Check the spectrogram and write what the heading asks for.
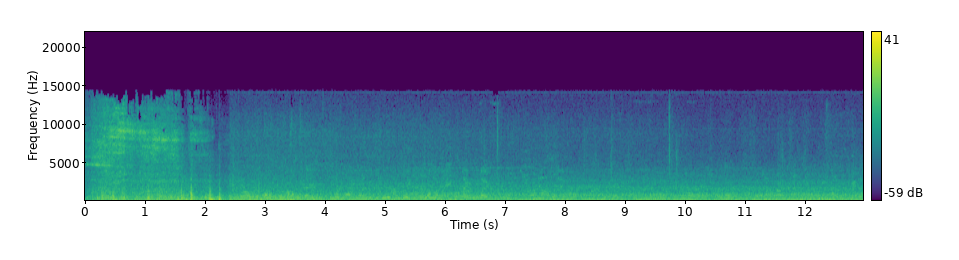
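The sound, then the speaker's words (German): A passenger train travelling from Russia into Finland toward Helsinki, past forests and lakes, rolls steadily along the rails with a continuous low rumble and rhythmic wheel clatter, opening with a brief high-pitched squeal before settling into an even roar. “Grenz- und Zollkontrollen finden im Zug statt und anders als bei meiner Reise mit dem Bus nach Petersburg komme ich in Helsinki ziemlich entspannt an.”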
